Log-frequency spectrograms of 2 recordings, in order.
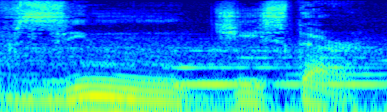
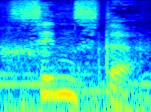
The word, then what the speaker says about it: Sinchester: But Elliot Thomas was still stuck down on Earth in the boring town of Sinchester. Sinster. What? It's pronounced Sinster.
